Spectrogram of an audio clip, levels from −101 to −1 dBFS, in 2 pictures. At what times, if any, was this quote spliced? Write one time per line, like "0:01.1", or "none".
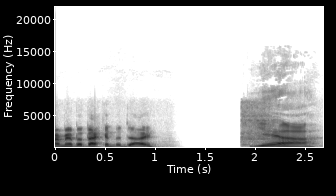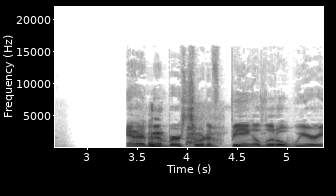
none

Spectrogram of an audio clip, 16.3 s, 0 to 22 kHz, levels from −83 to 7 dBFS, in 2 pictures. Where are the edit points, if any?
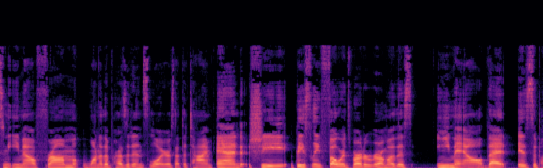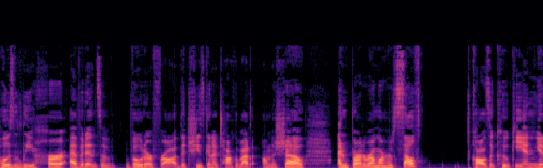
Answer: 0:03.2

